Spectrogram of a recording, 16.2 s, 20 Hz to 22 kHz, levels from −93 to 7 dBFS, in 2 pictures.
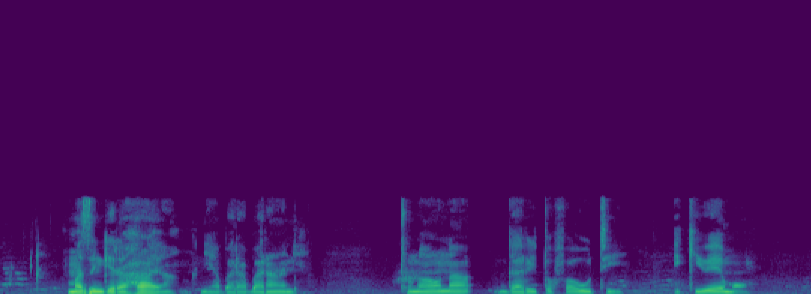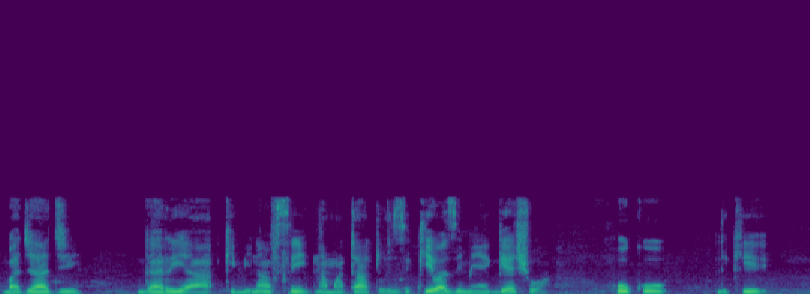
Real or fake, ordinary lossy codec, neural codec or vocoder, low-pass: real; MP3, 64 kbps; none; 7.2 kHz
